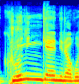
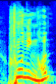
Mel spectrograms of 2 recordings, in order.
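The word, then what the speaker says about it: Groningen: 네덜란드의 그 그로닝겐이라고 책이 나오는데 이게 원 발음이 후로닝헌 일 거예요.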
